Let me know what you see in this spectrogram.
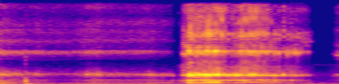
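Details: Acted snoring in a TV drama (NCIS): after quiet room hum, a loud, rough, fluttering snore lasts about a second.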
